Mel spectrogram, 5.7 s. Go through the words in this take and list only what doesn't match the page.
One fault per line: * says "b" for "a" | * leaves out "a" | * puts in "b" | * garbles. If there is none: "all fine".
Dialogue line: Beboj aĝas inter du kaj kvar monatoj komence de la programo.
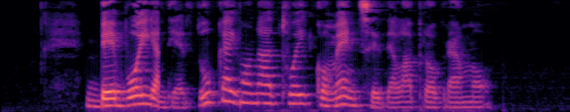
* leaves out "aĝas"
* leaves out "kvar"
